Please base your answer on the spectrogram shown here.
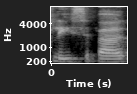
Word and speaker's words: Liseberg: Yeah, it's just Liseberg. Everyone pronounces it differently.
